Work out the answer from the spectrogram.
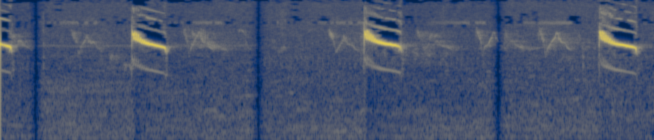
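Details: Captive young female white-eye, used to fire up males for singing matches, gives high descending whistles roughly every two seconds, three full notes, with faint soft chirps in between.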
